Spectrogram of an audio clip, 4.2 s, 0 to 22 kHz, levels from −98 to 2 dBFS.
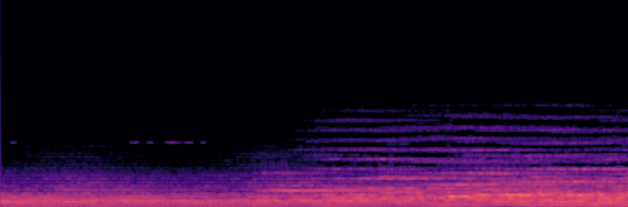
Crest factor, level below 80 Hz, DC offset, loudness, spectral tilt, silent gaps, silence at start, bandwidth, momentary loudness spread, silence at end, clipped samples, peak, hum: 16 dB; under -90 dBFS; under 0.1%; -36 LUFS; -3.5 dB/octave; none; 0 s; 11 kHz; 9 LU; 0 s; under 0.1%; -20 dBFS; none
